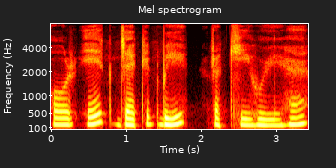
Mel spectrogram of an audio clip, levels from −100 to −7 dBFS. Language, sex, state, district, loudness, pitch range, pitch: Hindi, female, Uttar Pradesh, Saharanpur, -18 LUFS, 175-200 Hz, 185 Hz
